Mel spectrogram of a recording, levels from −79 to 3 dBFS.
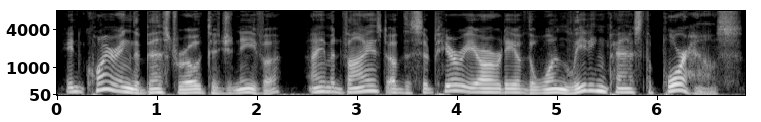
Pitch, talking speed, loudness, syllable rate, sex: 140 Hz, 175 wpm, -14 LUFS, 5.1 syllables/s, male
